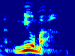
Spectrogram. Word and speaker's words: pneuma: The word spirit as used here is the word pneuma. You may have to write and catch along. The word spirit as used here is the Greek word pneuma. Pneuma is spelled P-N-E-U-M-A. P-N-E-U-M-A.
